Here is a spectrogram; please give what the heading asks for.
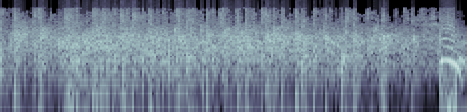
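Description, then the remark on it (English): A crowd applauds steadily for several seconds, a dense, loud crackle of many hands clapping at once, with a rising whoop or whistle near the end, at a city council meeting after a measure passes unanimously. “Big round of applause.”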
